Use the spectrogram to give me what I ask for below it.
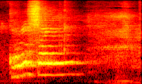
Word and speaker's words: croissant: Nah dibacanya gimana coba? Croissant.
